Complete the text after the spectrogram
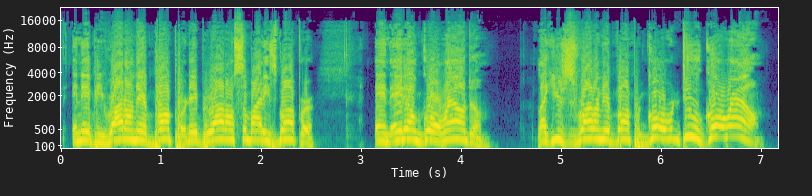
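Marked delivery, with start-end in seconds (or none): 5.8-7.0 high, fed-up urging; exasperated. Retold or imitated. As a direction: push the tailgater to pass. Frustrated at tailgater.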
